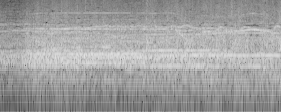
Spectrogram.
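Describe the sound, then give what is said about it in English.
A crowd breaks into loud, sustained cheering and applause, a dense wash of clapping mixed with whoops and shouts that holds steady for a few seconds. “An applause for a great September.”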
